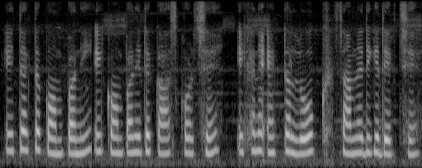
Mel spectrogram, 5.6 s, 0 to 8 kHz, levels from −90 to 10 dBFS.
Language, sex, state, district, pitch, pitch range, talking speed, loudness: Bengali, female, West Bengal, Purulia, 280 Hz, 265-295 Hz, 160 wpm, -24 LUFS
